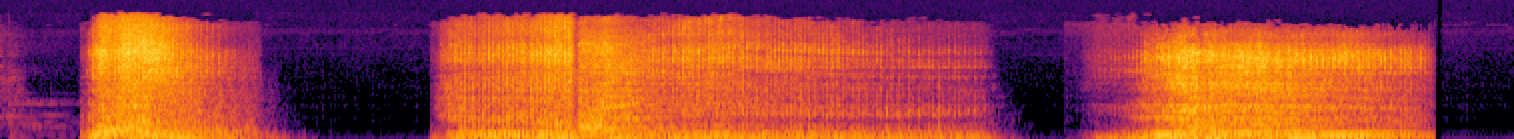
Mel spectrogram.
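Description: animal, lion roaring

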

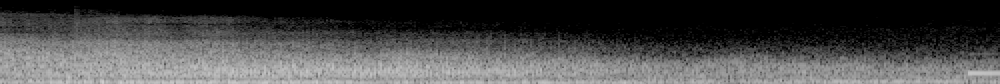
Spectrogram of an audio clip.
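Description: vehicle, airplane engine

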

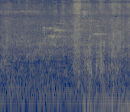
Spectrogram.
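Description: nature, flowing stream water

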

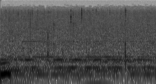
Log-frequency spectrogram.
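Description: nature, soft rain falling

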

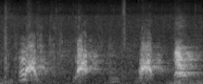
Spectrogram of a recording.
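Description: animal, dogs barking

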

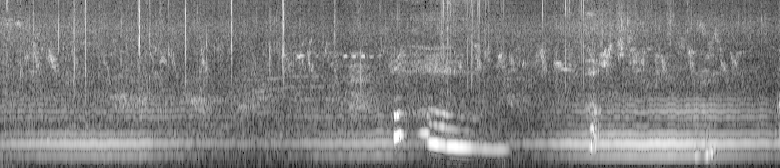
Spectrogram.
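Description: insect, bee buzzing

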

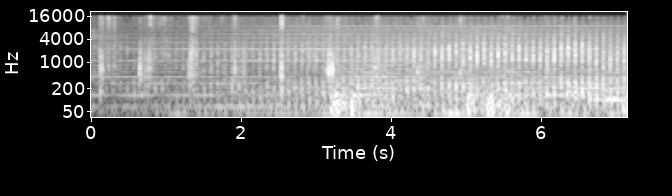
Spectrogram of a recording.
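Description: vehicle, helicopter landing

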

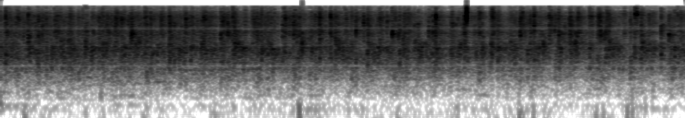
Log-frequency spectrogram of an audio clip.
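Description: crowd, audience applause

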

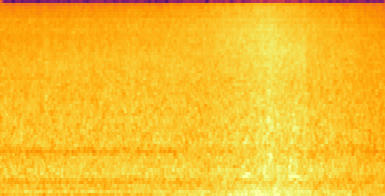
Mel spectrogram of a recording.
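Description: nature, ocean waves breaking

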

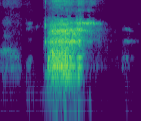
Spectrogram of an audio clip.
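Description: human body sound, ujjayi breathing

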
